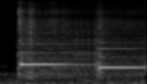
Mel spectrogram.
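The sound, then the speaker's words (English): A DJ's chime drop sample: a two-note chime, a clear, sustained tone followed by a slightly lower second note, each ringing out smoothly, like a transit or doorbell ding-dong, with no voices. “I got the chime, so I can drop that.”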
